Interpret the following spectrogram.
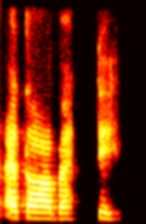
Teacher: Tələffüzdə yenə r düşür olur ədavətli.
